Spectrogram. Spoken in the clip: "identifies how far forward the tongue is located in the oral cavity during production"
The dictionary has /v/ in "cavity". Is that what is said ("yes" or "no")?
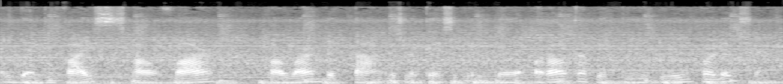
no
